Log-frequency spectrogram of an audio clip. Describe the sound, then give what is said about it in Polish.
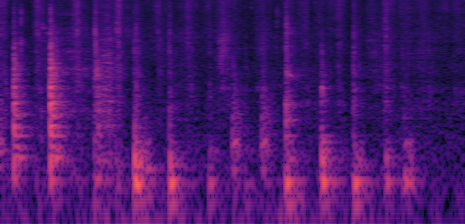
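Pizza dough is kneaded and pressed by hand to make it even all over, making a steady series of soft, muffled thumps and rubbing squishes, about two per second, with no talking. “Tak, przegniatamy, żeby ciasto było wszędzie mniej więcej równe.”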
